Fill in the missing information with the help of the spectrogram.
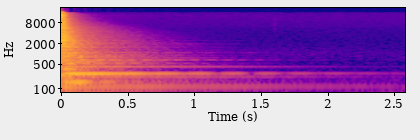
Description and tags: One of a pack of sounds, recorded in an abandoned industrial complex.
Recorded with a Zoom H2.
city, clean, percussive, urban, field-recording, metal, high-quality, industrial, percussion, metallic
